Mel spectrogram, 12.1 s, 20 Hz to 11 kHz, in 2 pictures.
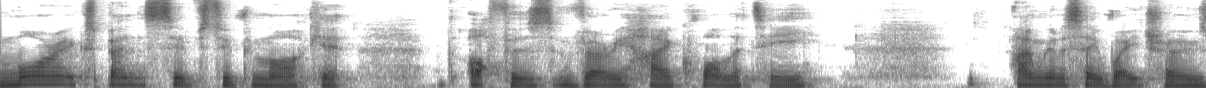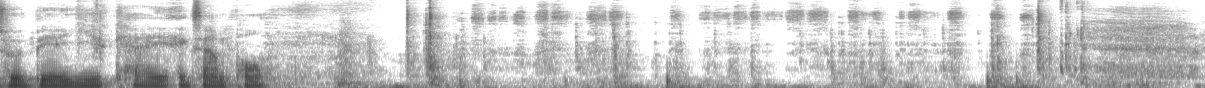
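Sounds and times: marker pen writing on paper: 8.2 - 11.4.

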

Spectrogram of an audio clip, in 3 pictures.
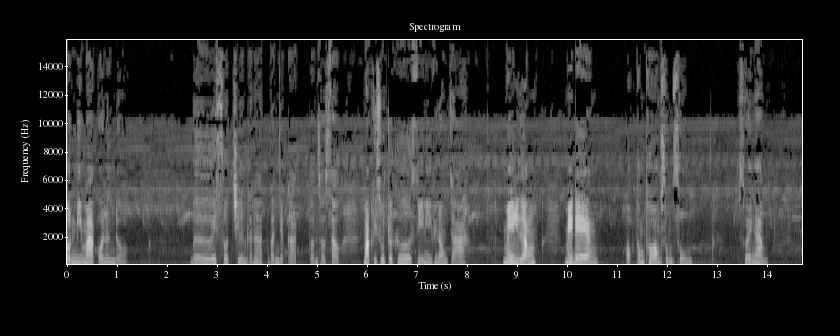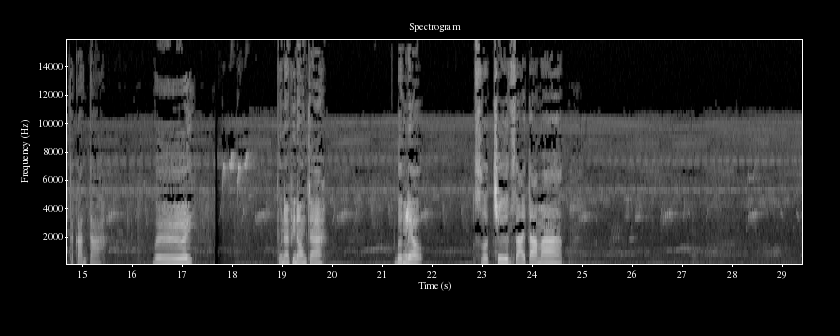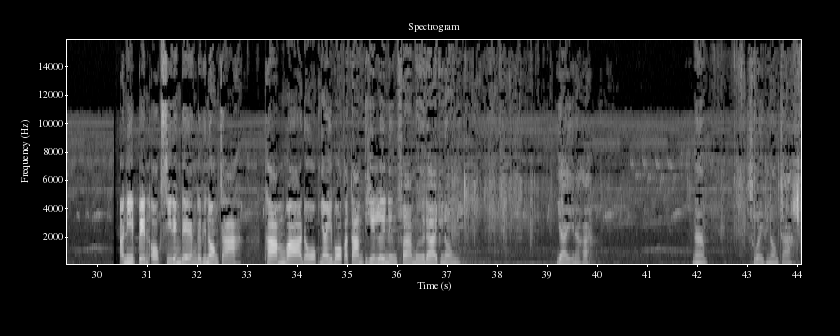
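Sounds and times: woman speaking: 0.0 - 1.2, 2.5 - 8.0, 8.7 - 9.4, 10.0 - 10.6, 11.2 - 12.5, 13.5 - 14.0, 14.8 - 15.5, 16.4 - 17.2, 18.9 - 19.9, 21.2 - 21.8, 22.9 - 24.7, 30.5 - 37.4, 39.2 - 40.0, 41.9 - 42.3, 43.0 - 44.0
distant bird chirps: 0.0 - 44.0.

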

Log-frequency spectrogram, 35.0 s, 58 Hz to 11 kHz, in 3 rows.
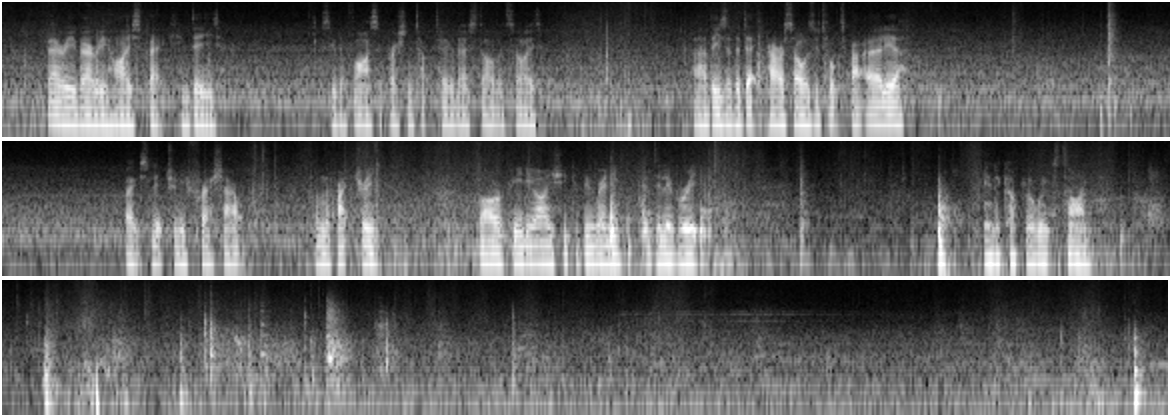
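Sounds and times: faint background hum: 0.0 - 35.0.

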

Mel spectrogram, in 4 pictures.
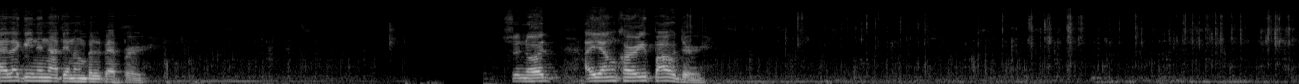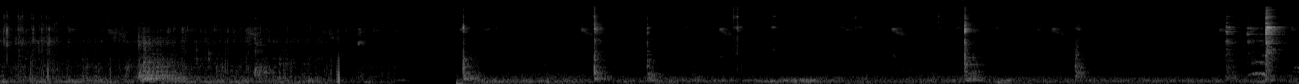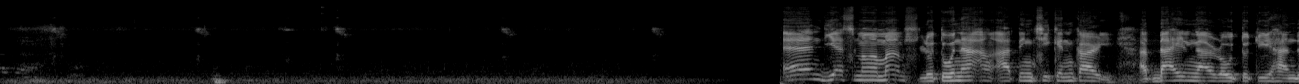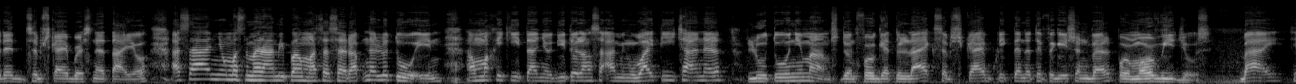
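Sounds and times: curry simmering in a wok: 7.1 - 17.1.

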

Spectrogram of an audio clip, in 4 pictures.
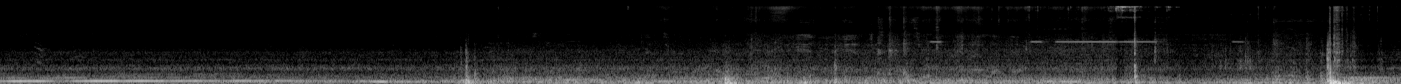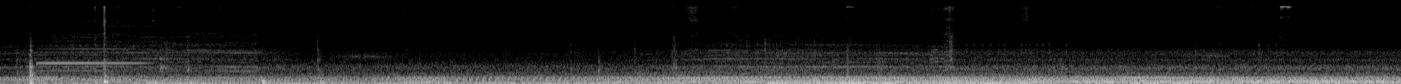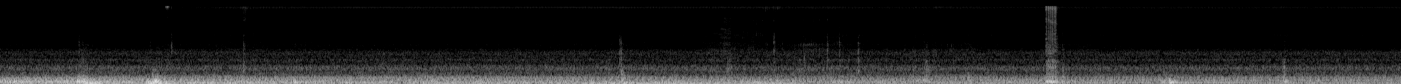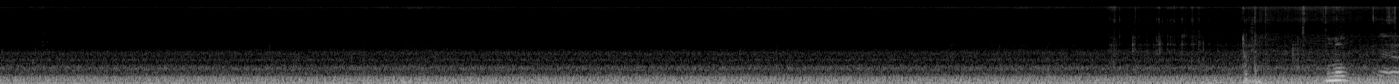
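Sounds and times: car engine and road rumble: 0.0 - 56.0
short steady tone: 14.3 - 17.9.

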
